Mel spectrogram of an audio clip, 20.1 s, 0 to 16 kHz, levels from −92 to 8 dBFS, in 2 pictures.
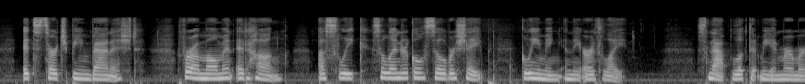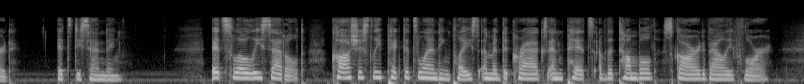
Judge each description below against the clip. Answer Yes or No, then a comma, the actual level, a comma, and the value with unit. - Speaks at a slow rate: Yes, slow, 130 wpm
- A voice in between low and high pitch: Yes, medium, 170 Hz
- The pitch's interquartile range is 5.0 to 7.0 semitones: No, average, 3.4 semitones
